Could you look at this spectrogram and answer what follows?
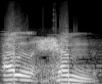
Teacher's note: لہذا اس بات کا خیال رکھیے کہ الحمد، حمد اور میم پر جزم ہے تو یہاں قلقلہ نہیں کریں گے، سکون کے ساتھ ادا کریں گے، جماؤ کے ساتھ ادا کریں گے.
